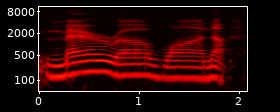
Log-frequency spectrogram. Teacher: the word has four syllables and the stress is on that third syllable · That second and fourth syllable, you hear that schwa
